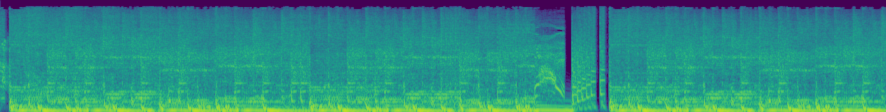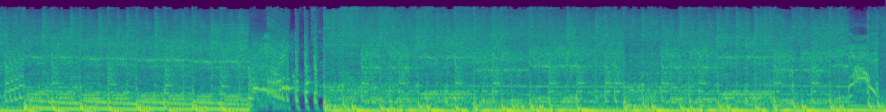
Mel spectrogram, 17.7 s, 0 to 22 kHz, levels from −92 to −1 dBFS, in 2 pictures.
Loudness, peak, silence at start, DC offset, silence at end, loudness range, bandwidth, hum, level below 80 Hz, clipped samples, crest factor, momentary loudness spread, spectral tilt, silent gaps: -19 LUFS; -8 dBFS; 0 s; under 0.1%; 0 s; 1 LU; 17.5 kHz; none; -20 dBFS; under 0.1%; 10 dB; 2 LU; -4 dB/octave; none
